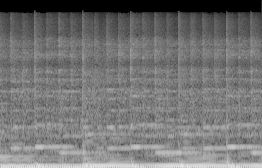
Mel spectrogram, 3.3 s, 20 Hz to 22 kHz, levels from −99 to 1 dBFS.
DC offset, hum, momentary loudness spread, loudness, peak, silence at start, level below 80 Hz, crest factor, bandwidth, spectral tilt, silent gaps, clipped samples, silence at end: under 0.1%; none; 3 LU; -19 LUFS; -4 dBFS; 0 s; -18 dBFS; 12 dB; 15.5 kHz; -5 dB/octave; none; under 0.1%; 0 s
